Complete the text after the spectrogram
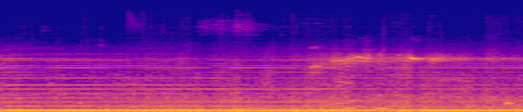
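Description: A cello plays a low, sustained bowed note.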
